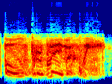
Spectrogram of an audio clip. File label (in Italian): aircraft damaged, mood low, speech it; War Thunder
